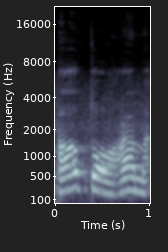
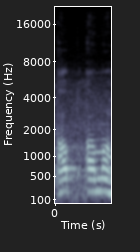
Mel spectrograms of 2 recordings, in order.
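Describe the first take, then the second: First: The 't' sound is bounced, echoing twice. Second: The 't' sound is plain with no bounce. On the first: The speaker calls it right. "আওয়াজটা দুইবার আসবে" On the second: The speaker calls it wrong. "আত আমা হবে না"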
